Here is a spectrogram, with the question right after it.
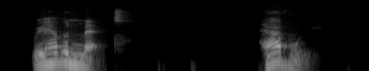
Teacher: Voy a ascender mi entonación en mi tag, porque le estoy diciendo a la persona, no estoy seguro, estoy casi, incierto, estoy 100% incierto de que no nos hemos conocido. Entonces, voy a usar un rising intonation, una entonación ascendente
